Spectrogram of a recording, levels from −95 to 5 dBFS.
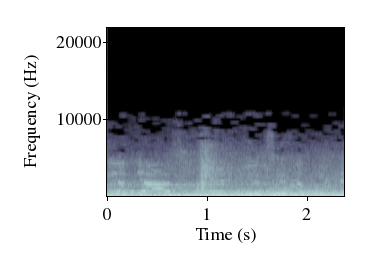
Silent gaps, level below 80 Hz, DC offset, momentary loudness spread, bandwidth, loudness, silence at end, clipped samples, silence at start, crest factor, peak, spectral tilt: none; -22 dBFS; under 0.1%; 2 LU; 9 kHz; -16 LUFS; 0 s; under 0.1%; 0 s; 12 dB; -2 dBFS; -7 dB/octave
